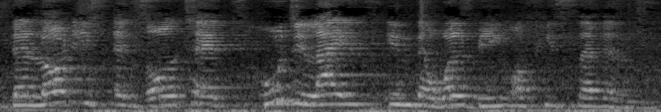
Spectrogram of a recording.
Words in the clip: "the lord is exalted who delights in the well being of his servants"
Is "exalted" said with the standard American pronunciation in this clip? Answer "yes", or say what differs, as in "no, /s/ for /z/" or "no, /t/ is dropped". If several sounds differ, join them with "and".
yes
